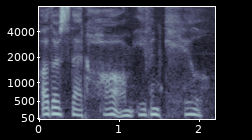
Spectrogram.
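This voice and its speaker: An actress voicing an elderly woman caretaker who is gentle and protective, speaking softly, often half-whispered and motherly, in video game dialogue. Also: low-pitched, fairly even intonation, slow pace. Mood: worried. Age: older. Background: game music.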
